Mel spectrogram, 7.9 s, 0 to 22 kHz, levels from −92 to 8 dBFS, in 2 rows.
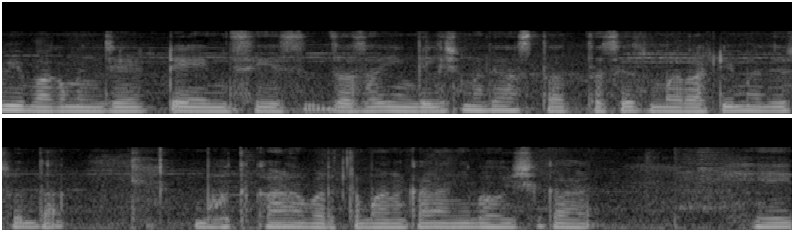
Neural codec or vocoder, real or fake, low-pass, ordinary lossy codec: none; real; 7.2 kHz; none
